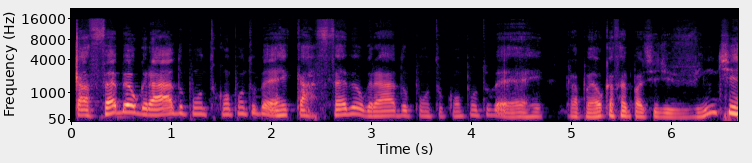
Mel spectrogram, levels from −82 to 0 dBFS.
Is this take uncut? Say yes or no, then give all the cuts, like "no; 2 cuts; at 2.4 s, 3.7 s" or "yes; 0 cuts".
no; 2 cuts; at 4.8 s, 5.6 s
